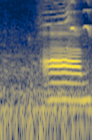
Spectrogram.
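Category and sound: bird, bird calling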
